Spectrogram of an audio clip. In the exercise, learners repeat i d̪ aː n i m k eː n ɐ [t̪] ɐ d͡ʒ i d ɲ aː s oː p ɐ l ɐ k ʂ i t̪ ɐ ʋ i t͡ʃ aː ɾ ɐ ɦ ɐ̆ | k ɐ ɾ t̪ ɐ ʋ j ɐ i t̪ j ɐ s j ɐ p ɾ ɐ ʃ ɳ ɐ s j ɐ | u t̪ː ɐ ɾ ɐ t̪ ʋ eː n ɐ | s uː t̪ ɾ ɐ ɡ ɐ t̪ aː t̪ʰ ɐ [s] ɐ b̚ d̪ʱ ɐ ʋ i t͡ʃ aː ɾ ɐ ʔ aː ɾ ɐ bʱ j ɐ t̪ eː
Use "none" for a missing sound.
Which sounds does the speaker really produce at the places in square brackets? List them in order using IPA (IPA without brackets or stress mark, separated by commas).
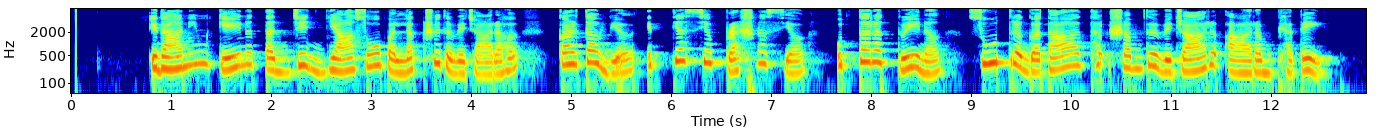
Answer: t̪, ʃ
